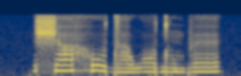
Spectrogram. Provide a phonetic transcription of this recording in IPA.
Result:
ʃ a˦ h o˦˨ d a˨ w ɔ˧ d ũ˨ b ɛ˧

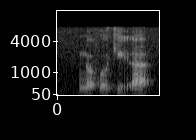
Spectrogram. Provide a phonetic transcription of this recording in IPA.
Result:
n ɔ f o c i r a

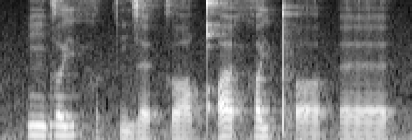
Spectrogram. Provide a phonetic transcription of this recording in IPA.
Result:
ŋ ɡ əː˦ j h ɐ˩ k n z ɛ˩ k ʌː˩ qʼ ə˦ j h ɐ˦ j pʼ ʌ˩ | ɛː˩

